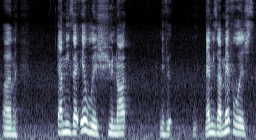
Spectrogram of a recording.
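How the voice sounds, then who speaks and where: A man streaming, giving casual game commentary in a rambling, halting way. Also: a little high.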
